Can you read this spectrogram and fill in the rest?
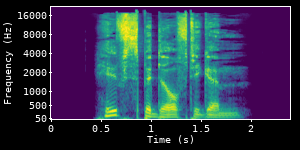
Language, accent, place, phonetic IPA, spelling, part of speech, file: German, Germany, Berlin, [ˈhɪlfsbəˌdʏʁftɪɡəm], hilfsbedürftigem, adjective, De-hilfsbedürftigem.ogg
- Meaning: strong dative masculine/neuter singular of hilfsbedürftig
